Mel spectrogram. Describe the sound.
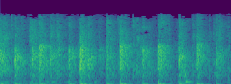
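Audience clapping hands in rhythmic bursts, about nine sharp beats in just over two seconds, fairly loud and steady with no talk over it.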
